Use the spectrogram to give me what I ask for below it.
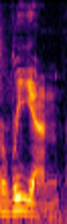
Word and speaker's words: Ryan: right by the way it's spelled Ryan but pronounced ran okay ran the ran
